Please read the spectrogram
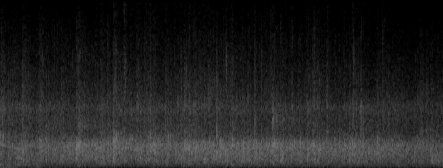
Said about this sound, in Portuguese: Você pode dar um aplauso a Jesus aí?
